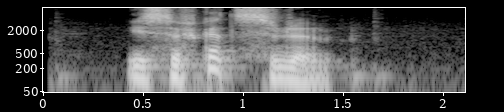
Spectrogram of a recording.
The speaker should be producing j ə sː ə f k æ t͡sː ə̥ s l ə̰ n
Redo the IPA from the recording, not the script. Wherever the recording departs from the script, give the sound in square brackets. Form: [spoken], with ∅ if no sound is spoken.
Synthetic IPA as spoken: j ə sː ə f k æ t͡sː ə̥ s l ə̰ [m]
